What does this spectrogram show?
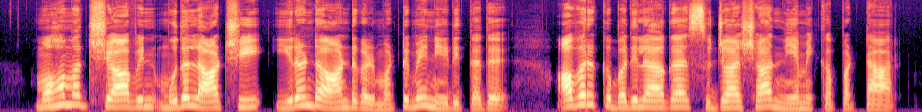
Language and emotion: Tamil, neutral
